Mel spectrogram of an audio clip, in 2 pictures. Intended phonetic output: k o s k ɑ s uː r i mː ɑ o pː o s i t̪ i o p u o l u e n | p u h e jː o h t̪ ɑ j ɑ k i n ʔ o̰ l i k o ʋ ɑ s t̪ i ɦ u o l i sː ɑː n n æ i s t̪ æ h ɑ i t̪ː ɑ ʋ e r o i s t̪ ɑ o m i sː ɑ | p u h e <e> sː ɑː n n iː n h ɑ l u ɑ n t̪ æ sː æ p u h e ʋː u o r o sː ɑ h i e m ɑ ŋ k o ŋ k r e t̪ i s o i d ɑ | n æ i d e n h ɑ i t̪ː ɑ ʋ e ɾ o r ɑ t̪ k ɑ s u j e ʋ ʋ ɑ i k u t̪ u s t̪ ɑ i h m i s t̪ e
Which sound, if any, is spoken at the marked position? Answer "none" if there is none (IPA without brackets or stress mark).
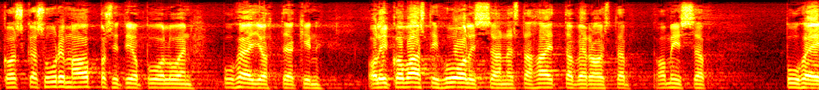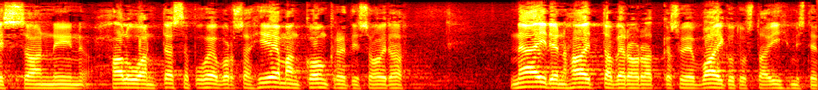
i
